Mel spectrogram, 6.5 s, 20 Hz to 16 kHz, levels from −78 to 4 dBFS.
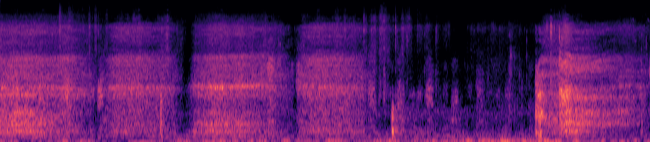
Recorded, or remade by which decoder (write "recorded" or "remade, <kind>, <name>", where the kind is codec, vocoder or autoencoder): recorded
